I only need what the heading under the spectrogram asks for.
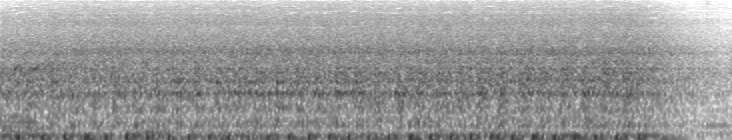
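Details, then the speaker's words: VW Caddy van after swap to a much bigger engine, first start with a completely dry fuel system: starter churns steadily for several seconds but never fires; wiring fixed at ECU, no fuel getting through yet. "Okay, so it's cranking, but it just hasn't got any fuel, which I mean makes sense why it doesn't have any fuel cuz I still think it's just going up."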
